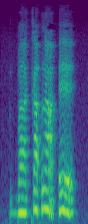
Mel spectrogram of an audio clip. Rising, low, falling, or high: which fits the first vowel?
low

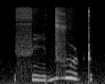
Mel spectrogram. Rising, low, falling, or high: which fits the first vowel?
low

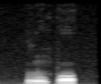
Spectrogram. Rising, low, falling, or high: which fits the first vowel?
low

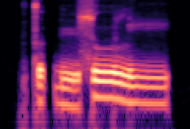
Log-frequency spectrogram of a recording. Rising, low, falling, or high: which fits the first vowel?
low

